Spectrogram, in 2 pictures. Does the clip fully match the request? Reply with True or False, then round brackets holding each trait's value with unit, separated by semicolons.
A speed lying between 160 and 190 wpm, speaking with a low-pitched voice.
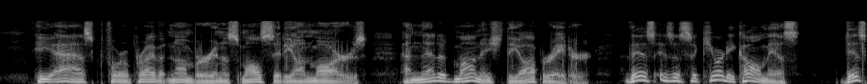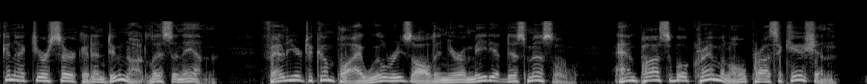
False (150 wpm; 125 Hz)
